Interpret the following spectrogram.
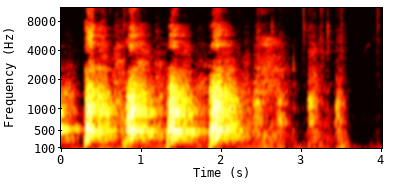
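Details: Pet German Shepherd on alert at the gate, barking non-stop; four loud rough barks in quick succession, then fainter trailing yips fading out.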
